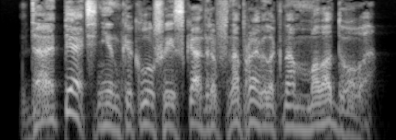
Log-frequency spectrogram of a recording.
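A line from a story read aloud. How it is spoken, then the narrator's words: Grumbled. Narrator (Russian): пробурчал Жорич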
